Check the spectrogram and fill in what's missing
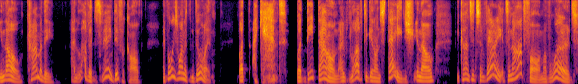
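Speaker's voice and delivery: animated voice with pitch swooping widely all over. Showing how to do Christopher Walken, grounded impression. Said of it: "So that's how I do it".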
